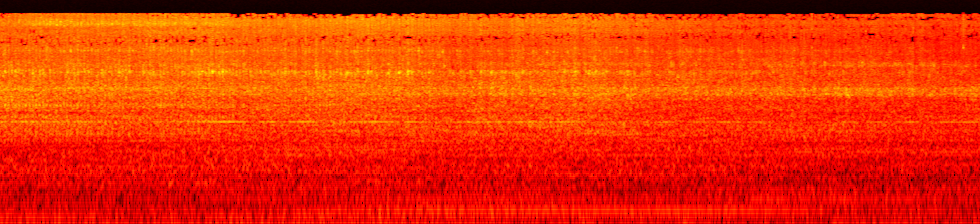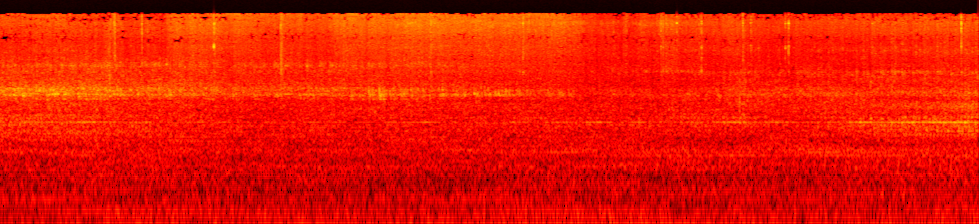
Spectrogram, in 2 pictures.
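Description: Heavy diesel fire truck engine idling steadily, a low, even rumble with a faint steady whine over it.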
